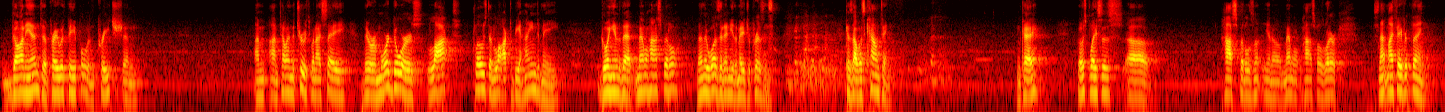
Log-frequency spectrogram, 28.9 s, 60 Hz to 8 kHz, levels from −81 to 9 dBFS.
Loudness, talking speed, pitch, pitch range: -21 LUFS, 125 wpm, 135 Hz, 125-150 Hz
